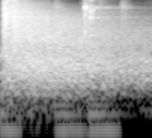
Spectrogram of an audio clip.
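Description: A Ramset powder-actuated fastening tool firing: one loud, close blast that fills the whole short stretch with harsh, broadband noise.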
